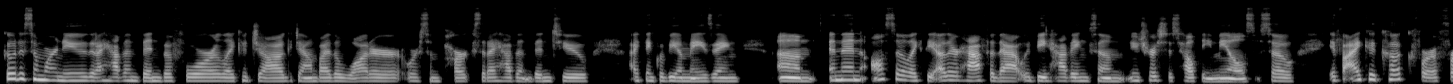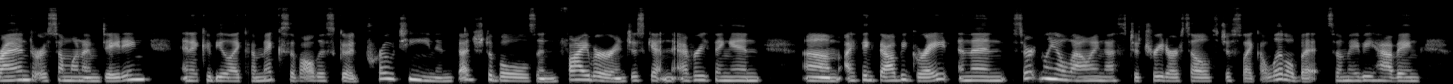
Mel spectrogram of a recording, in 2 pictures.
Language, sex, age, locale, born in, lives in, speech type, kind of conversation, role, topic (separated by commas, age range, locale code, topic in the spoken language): English, female, 45-49, en-US, United States, United States, conversation, unstructured, none, What are you working toward in your personal life this year, and what kind of support helps you most?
